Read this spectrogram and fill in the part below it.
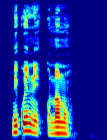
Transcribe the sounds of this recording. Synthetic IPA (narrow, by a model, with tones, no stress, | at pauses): mi˦kʷe˦nɪ˨ɔ˨na˦nʊ˦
